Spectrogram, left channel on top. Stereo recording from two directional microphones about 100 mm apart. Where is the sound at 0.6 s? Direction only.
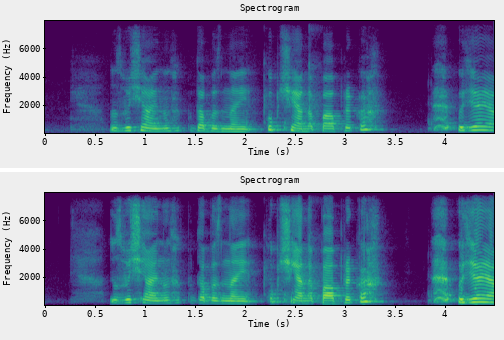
35° left (ahead or behind).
